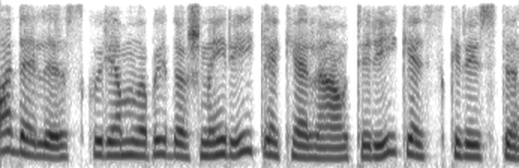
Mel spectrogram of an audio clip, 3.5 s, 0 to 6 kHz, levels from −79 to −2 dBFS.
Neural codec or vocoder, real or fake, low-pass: codec, 16 kHz in and 24 kHz out, 0.8 kbps, FocalCodec, streaming, 65536 codes; fake; 5.4 kHz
